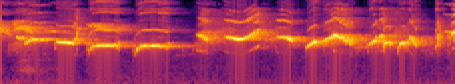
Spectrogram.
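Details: Caged Chinese hwamei in a fighting display, pouring out a continuous rich whistled song of sliding, warbling phrases that rise and dip, with short breaks between bursts and no other clear sounds.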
